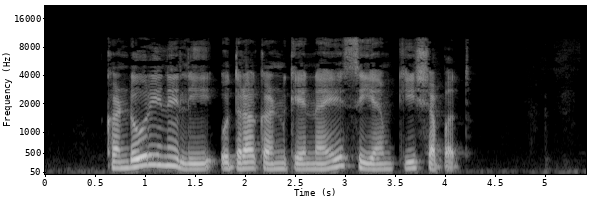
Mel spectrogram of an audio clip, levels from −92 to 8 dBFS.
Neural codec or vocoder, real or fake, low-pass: none; real; 9.9 kHz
